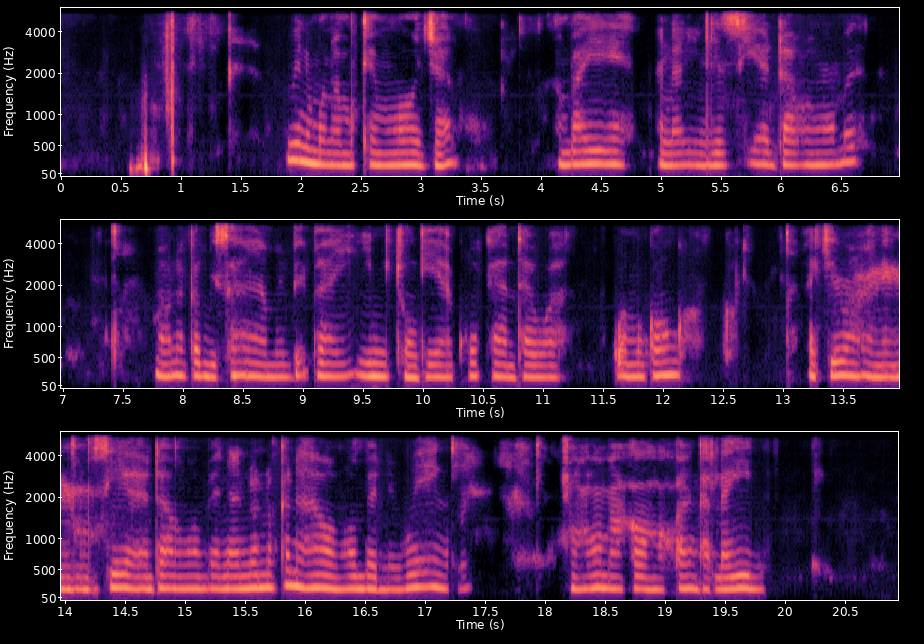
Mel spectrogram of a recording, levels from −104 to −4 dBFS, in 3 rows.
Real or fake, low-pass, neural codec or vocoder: fake; 5.4 kHz; codec, 16 kHz, 4 kbps, X-Codec, HuBERT features, trained on LibriSpeech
